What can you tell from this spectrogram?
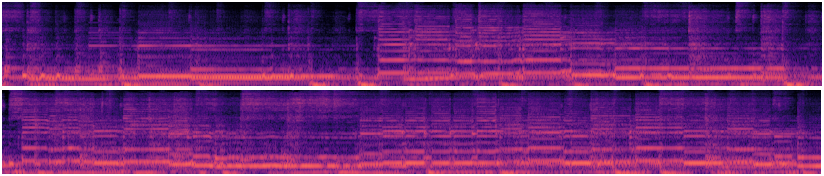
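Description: Live band music led by electric guitar playing a stepping melody over a steady low beat.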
